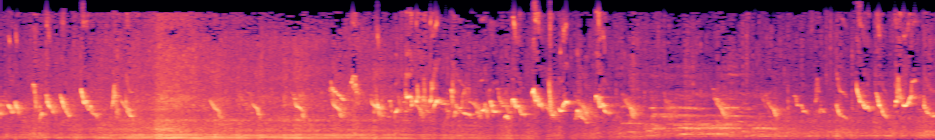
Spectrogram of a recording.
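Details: Rapid, high, slurred chirps from a male Lombok lemon-bellied white-eye, 'ciak ciak' calls played to stimulate a silent kept bird to open its beak and sing; notes pour out in quick bursts over a soft low murmur.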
